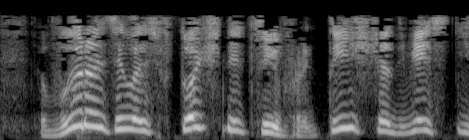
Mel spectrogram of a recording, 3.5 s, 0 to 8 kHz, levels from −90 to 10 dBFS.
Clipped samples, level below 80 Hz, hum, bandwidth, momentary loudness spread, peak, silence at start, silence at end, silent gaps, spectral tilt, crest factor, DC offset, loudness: under 0.1%; -62 dBFS; none; 5.8 kHz; 7 LU; -2 dBFS; 0.3 s; 0 s; none; -9 dB/octave; 18 dB; under 0.1%; -19 LUFS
